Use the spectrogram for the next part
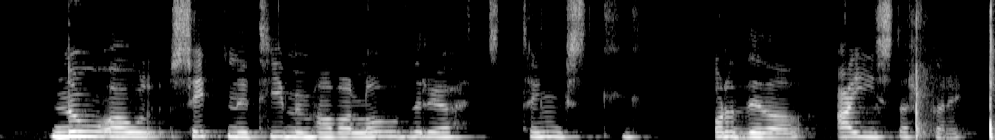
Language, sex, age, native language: Icelandic, male, 12, Icelandic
